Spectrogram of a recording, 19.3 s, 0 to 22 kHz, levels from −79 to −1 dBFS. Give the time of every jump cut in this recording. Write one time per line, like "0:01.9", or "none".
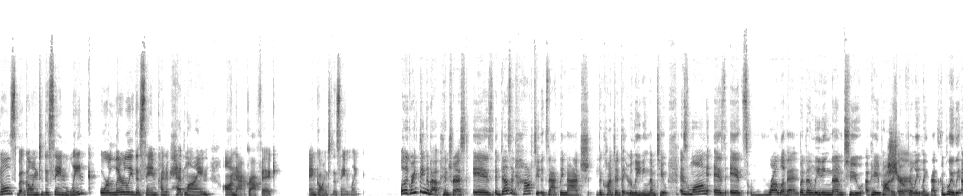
0:16.0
